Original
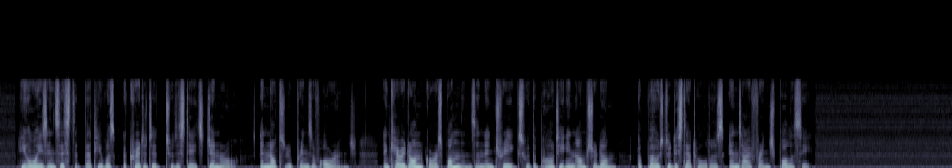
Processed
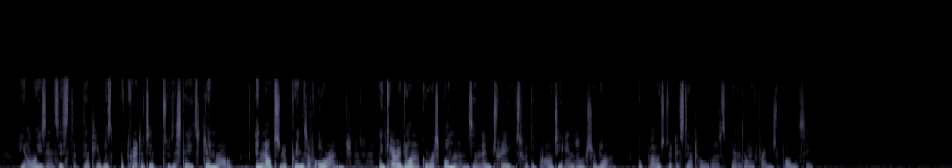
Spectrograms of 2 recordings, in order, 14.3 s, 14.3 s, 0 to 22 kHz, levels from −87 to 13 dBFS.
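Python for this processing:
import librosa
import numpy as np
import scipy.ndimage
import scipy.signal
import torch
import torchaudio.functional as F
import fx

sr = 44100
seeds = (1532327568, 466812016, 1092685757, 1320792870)

y = fx.doppler_pass(x, sr, speed_mps=7, closest_m=7.5, pass_at_s=4.55)
y = fx.stagger_phaser(y, sr, hz=3.1)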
